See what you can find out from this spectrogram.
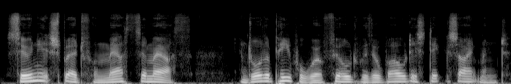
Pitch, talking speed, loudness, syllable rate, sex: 120 Hz, 200 wpm, -18 LUFS, 5.3 syllables/s, male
